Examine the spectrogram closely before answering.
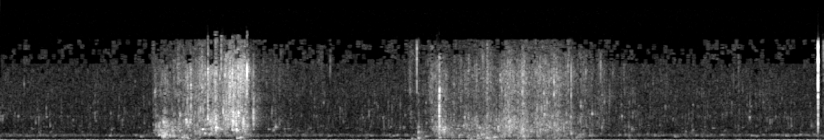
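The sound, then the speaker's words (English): Water trickling while hair is washed. Two soft, hissing pours of water are heard, faint and alone over a low steady hum. “I'm going to wash your hair now. You should close your eyes.”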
